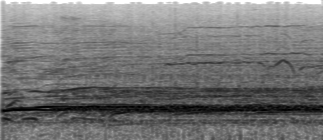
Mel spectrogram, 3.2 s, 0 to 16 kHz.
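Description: Football fans celebrate Manchester City's 1-0 win over Inter in Taksim Square. A crowd cheers and whoops in a continuous loud roar with sustained shouted tones.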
